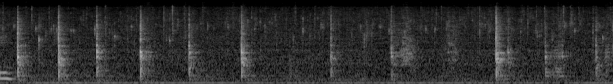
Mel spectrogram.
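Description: Pork stir-fried with onion, tomato and sweet pepper in a pan: a soft sizzle runs under a steady rhythm of sharp spatula scrapes and clacks, roughly two a second, close and fairly loud, with no voices.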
